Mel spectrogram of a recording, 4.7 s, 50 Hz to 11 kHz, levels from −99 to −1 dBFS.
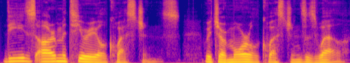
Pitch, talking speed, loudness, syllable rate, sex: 125 Hz, 130 wpm, -16 LUFS, 4.2 syllables/s, male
